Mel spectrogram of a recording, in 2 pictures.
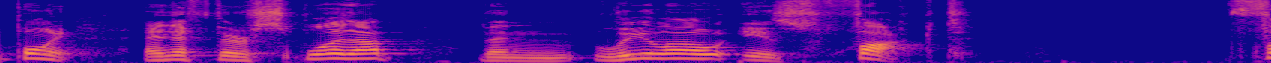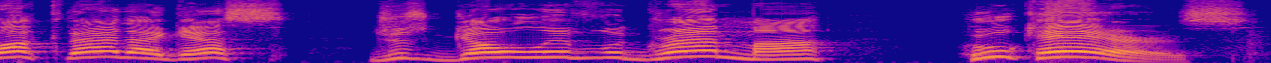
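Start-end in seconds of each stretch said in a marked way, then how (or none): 4.1-8.4 loud, high-pitched exasperated scorn; angry sarcastic dismissal. Real, not acted. Ranting at the remake's writers, loud bitter sarcasm. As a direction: throw it out loud, furious and sarcastic.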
